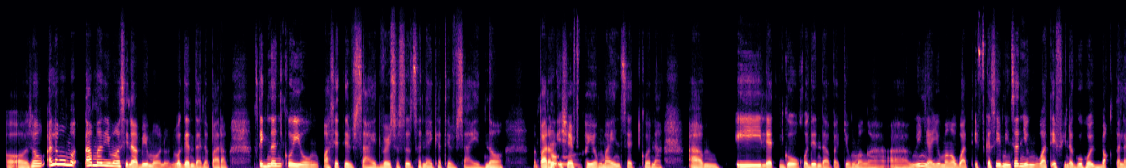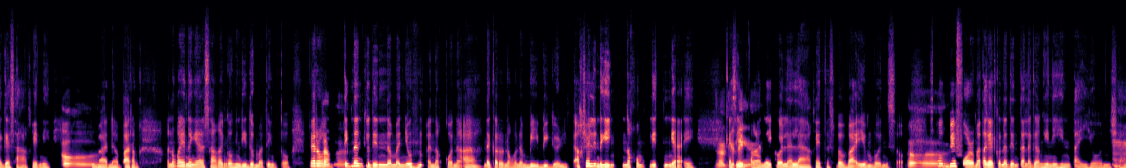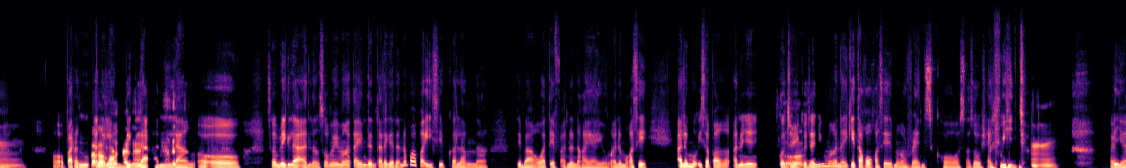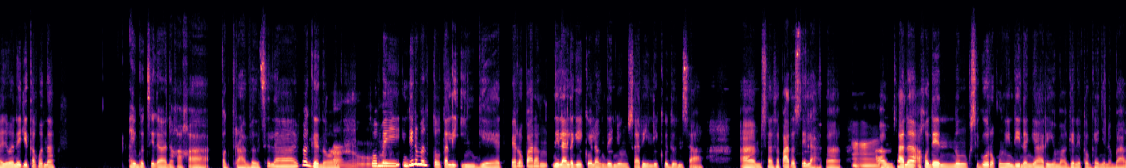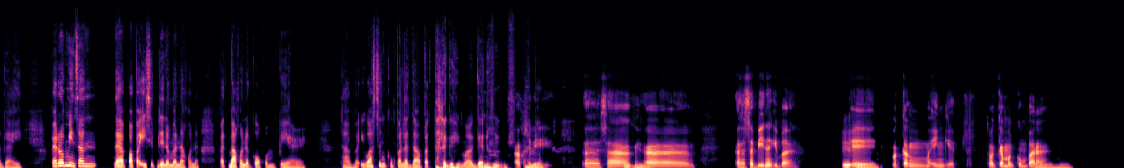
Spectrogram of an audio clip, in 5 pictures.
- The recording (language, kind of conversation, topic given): Filipino, advice, Paano ko matatanggap ang mga pangarap at inaasahang hindi natupad sa buhay?
- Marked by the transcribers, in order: tapping; other background noise; laughing while speaking: "yung"; chuckle; laughing while speaking: "media"; laughing while speaking: "talaga"; laughing while speaking: "gano'n"; sniff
